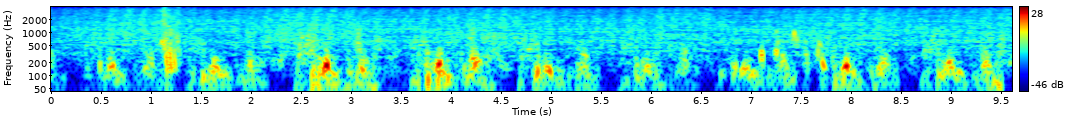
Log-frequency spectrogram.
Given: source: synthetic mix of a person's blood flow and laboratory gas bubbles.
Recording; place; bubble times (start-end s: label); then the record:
Doppler ultrasound of blood flow; precordium
1.08-1.32 s: bubbles
7.07-7.16 s: bubbles
7.22-7.29 s: bubbles
7.38-7.48 s: bubbles
7.52-7.59 s: bubbles
7.64-7.78 s: bubbles
From the record:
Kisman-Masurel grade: 222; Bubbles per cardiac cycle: several, 3 to 8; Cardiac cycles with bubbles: 10 to 50%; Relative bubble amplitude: moderate (0.250 to 0.450); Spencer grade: 2 (many but less than half of the cardiac periods contain bubble signals, singularly or in groups); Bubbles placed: only in the low amplitude regions of the cardiac cycle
